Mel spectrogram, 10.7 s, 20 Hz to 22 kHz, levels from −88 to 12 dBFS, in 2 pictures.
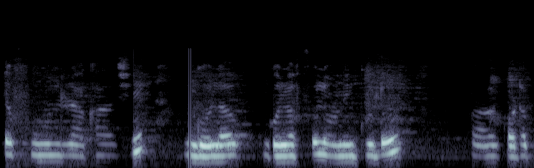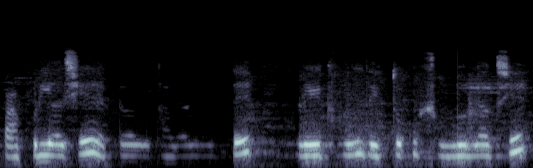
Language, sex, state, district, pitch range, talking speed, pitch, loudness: Bengali, female, West Bengal, Kolkata, 230-260 Hz, 120 wpm, 240 Hz, -18 LUFS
